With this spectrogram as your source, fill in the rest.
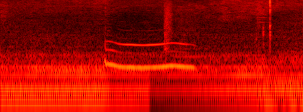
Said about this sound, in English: I don't even think you guys are gonna be able to hear me with the wind noise and then this loud exhaust.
